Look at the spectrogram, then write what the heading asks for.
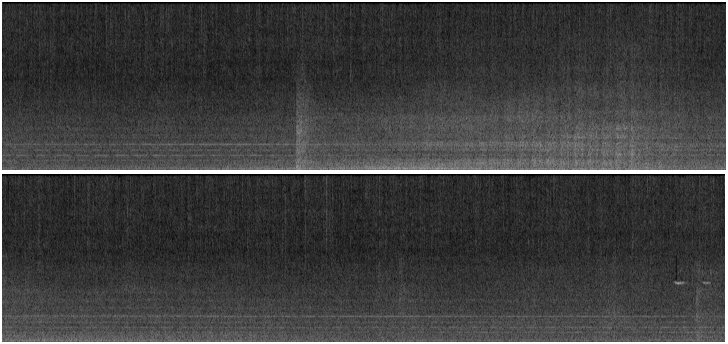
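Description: Freight train cars rolling past a grade crossing: a steady rumble and clatter of wheels on rail that swells through the middle and eases off toward the end, with one sharp clank about six seconds in.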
